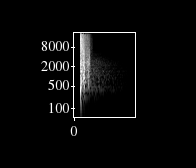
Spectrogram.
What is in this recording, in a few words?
Bullet Impact Debris Snow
